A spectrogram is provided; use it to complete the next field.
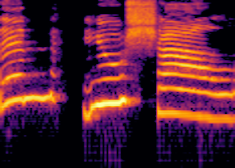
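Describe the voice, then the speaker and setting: An extremely high-pitched, squeaky put-on character voice from a woman. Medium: read story.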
